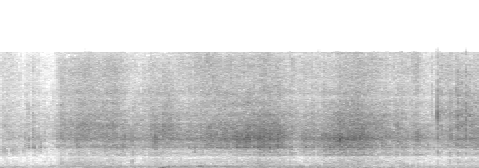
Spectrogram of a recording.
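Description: Skis sliding and scraping over packed snow: a steady hiss that starts about half a second in and swells twice in the middle.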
